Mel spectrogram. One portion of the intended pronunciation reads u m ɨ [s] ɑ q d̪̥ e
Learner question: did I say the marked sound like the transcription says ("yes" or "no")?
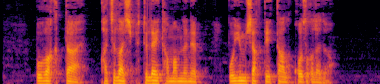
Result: no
